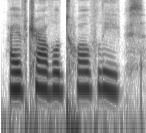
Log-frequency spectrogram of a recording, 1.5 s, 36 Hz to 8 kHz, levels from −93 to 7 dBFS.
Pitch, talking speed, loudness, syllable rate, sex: 205 Hz, 205 wpm, -18 LUFS, 7.0 syllables/s, female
